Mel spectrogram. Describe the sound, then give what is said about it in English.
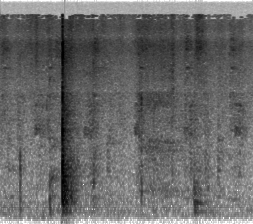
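Soft, irregular ticks and clicks from several clocks in a house, one sharper and louder than the rest, ticking out of step with one another. “How many clocks are running in here?”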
